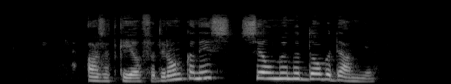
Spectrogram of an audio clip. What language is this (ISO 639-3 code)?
fry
